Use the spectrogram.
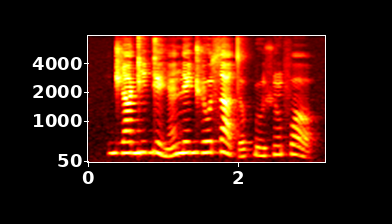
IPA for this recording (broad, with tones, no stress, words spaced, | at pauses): d͡ʒa˦ɡi˦ɡe˦˨ jɛ̃˨˦ne˦ d͡ʒo˦sa˦˨to˨˦ k͡pu˧ʃũ˦ fɔ˦˨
